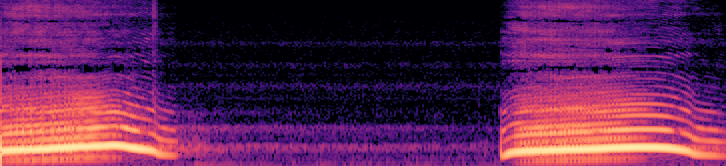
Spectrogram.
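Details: Two drawn-out whoops from a spotted hyena, used to keep in touch with fellow clan members across the African bush at night; each lasts under two seconds, rising slightly then sliding down, separated by three seconds of silence.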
